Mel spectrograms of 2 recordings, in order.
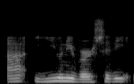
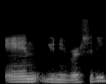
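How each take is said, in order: First: "a university" with A before the YU sound; correct article A. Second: "an university" with an N before the YU sound; wrong article AN. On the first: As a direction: say "a" then a consonant-like "yu" in "university". ("a university" con A ante el sonido YU, como consonante) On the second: ("an university" con una N errónea ante el sonido YU) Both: Shown as a demonstration. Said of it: "no se dice an university".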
